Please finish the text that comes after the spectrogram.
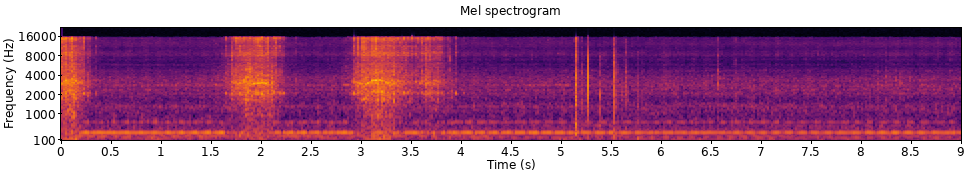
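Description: A sewing machine hums steadily while stitching an all-purpose grocery bag, its drone running throughout with brief louder bursts early on and a few clicks partway through.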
